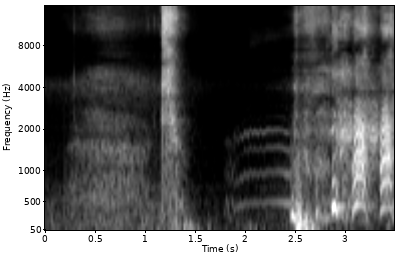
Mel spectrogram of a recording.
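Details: Pet cat reacting to a person's sneezing: a loud sneeze, then a short faint meow, followed by a run of rising-falling, chirp-like vocal bursts in quick succession, possibly with human voice mixed in.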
